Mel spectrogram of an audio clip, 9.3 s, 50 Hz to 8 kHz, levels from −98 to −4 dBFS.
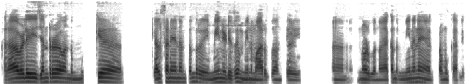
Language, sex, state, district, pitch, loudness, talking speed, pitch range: Kannada, male, Karnataka, Bijapur, 115 Hz, -22 LUFS, 115 wpm, 105-130 Hz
